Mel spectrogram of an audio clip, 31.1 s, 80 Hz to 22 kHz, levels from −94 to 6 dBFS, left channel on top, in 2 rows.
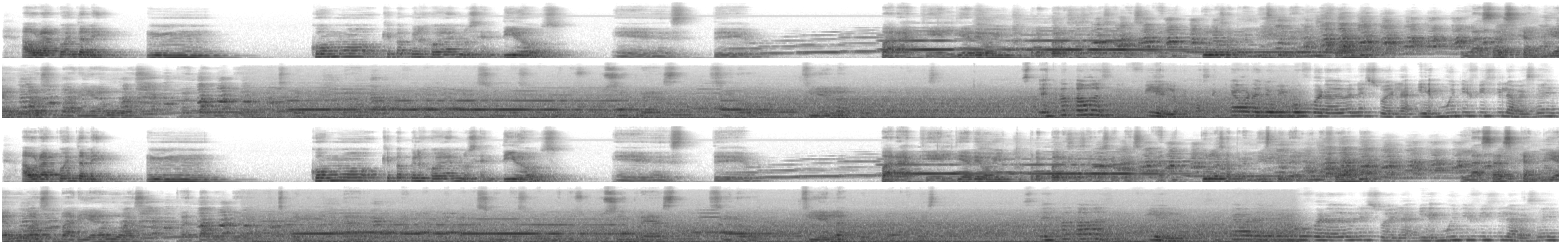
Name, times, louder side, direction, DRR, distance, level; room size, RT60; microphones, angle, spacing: voice 1, 0.2-1.0 1.4-2.1 3.1-5.5 6.1-6.8 7.1-7.5 8.8-13.7 14.6-17.0 17.3-19.3 19.6-22.3 22.7-23.2 23.6-24.9, right 1 dB, 25° right, 2 dB, 0.4 m, -27 dB
sound 1, 7.3-15.6 16.7-23.5, left 1 dB, 70° right, 1.3 m, -27 dB
Laughter, 9.7-19.7, left 1 dB, 35° left, 0.6 m, -31 dB
sound 2, 17.9-28.5, right 1 dB, 85° right, 0.9 m, -28 dB
voice 2, 25.9-31.1, left 2 dB, 80° left, 5 dB, 0.5 m, -25 dB
3.2 x 2.1 x 3.3 m, 0.71 s
head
